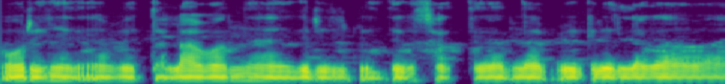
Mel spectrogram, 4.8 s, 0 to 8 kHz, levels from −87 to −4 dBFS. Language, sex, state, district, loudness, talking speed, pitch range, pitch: Hindi, male, Bihar, Araria, -16 LUFS, 225 wpm, 85-90 Hz, 85 Hz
